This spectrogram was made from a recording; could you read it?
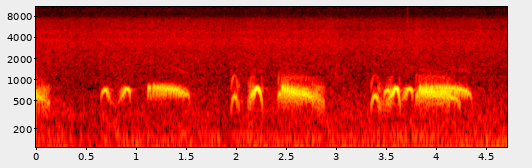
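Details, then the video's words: Young wild spotted dove, eager to fight, calling in a garden at U Minh during decoy trapping: paired short coos followed by a drawn-out, slightly descending coo, phrase repeated twice. "Gác Cu Gáy / Bổi Tơ Háo Đá"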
